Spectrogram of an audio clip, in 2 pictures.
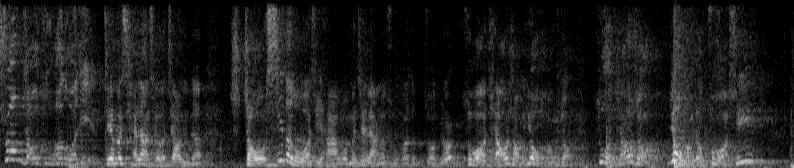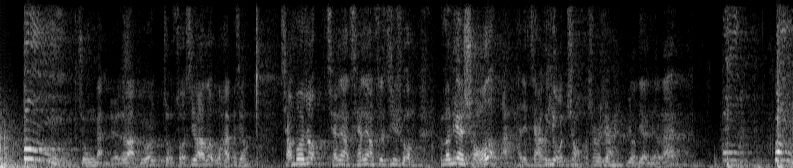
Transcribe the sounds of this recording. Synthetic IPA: ʂwɑ˥ŋʈ͡ʂo˧˥ʊt͡su˨˩xɤ˧˥lwɔ˧˥t͡ɕi˥˩t͡ɕjɛ˧˥xɤ˧˥t͡ɕʰjɛ˧˥nljɑ˨˩ŋt͡ɕʰɔ˨˩t͡ɕjɑ˥ʊni˨˩d̪ə˦ | ʂo˨˩ʊɕi˥d̪ə˨lwɔ˧˥t͡ɕi˥˩xa˩wɔ˨˩mə˦nʈ͡ʂɤ˥˩ljɑ̰˨˩ŋɡə˦t͡su˨˩xɤ˧˥t͡sə˨˩mə˦t͡swɔ˥˩pi˨˩ɻu˦˥t͡swɔ˥˩t̪ʰjɑ˧˥ʊʂo˨˩ʊjo˥˩ʊxɤ˧˥ŋʈ͡ʂo˨˩˦ʊt͡swɔ˥˩t̪ʰjɑ˧˥ʊʂo˨˩˦ʊjo˥˩ʊxɤ˧˥ŋʈ͡ʂo˨˩ʊt͡swɔ˥˩ɕi˥ | pɤ˥˩ŋt͡ɕʊ˧˥ŋka̰˨˩nt͡ɕɥɛ˧˥t̪we˥˩ba˨˩pi˨˩ɻu˧˦ʂʈ͡ʂo˨˧˩ʊt͡swɔ˨˩ɕi˥a˧˥lə˧˩wɔ˨˩xa˧˥p̬u˥˩ɕ̬i˧˥ŋ | t͡ɕʰjɑ˧˥ŋpɔ˥ʈ͡ʂo˥˩ʊt͡ɕʰjɛ˧˥nljɑ˨˩ŋt͡ɕʰjɛ˧˥nljɑ˨˩ŋt͡s̩ʰ˥˧t͡ɕi˥˧ʂu˥˩kə˧˥nə˧˥ljɛ˥˩nʂo˧˥ʊlə˨ʔa˧˥˩t̪ʰa˥t̪e˨˩t͡ɕja˥kɤ˧˥jo˧˥ʊʈ͡ʂo˨˩˦ʊʂɻ̩˥˩bu˩ʂɻ̩˥˩˧jo˧ʊljɛ˥˩nt͡sɛ̰˨˩la˧˥ɪ | pŋpɤ˥ŋ

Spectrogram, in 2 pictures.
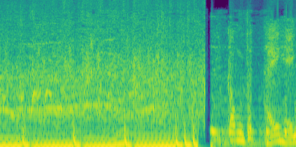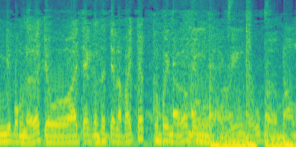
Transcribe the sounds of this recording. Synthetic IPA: xə˧wŋ͡mt̪ʰi˦˥k̚t̪ʰe˧˨ɦḭ˧˨ənɲɨ˧ɓɔ˨˩nɨ̰˧˥ət͡ɕu˨˩ə˩t͡ɕa̰ː˧˥kə˨˩t̪ʰə˧t͡ɕa˧˩laː˨˩faː˨˦jt͡ɕə˦˥t̚xə˧wŋ͡mfa˧jnɨ̰˧˥ət͡ɕə˧nŋaː˨˩jŋwi˨˦ənɗu˧˥ɓəː˨˩ma˧wŋ͡m

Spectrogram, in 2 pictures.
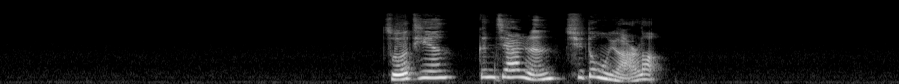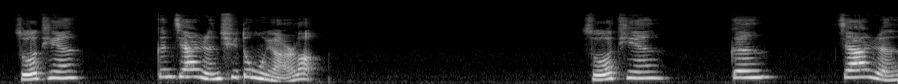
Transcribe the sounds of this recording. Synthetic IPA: t͡swɔ˧˥t̪ʰjɛ˥n | kə˥nt͡ɕja˥ɻə˧˥nt͡ɕʰy˥˧t̪ʊ˥˩ŋɥə̰˧˥lə˧ | t͡swɔ˧˥t̪ʰjɛ˥n | kə˥nt͡ɕja˥ɻə˧˥nt͡ɕʰy˥˧t̪ʊ˥˩ŋɥə˧˥lə˧ | t͡swɔ˧˥t̪ʰjɛ˥n | kə˥n | t͡ɕja˥ɻə˧˥

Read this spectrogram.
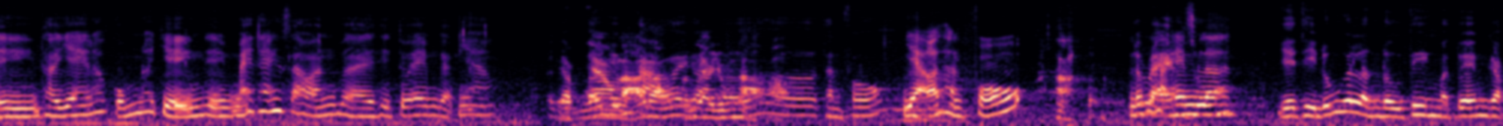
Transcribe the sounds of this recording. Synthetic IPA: i˨˩t̪ʰəː˨˩jzaː˧nɗɔ˨˦kʊ̰˧˥ŋ͡mnɔ˨˦jt͡ɕwḭ˧˨ənt̪ʰi˨˩ma˨˦jt̪ʰaː˨˦ŋsaː˧wʔa˧˩jŋ̟ve˨˩t̪ʰi˨˩t̪u˧˩jʔɛ˧mɣa˨˩p̚ɲa˧w | ɣa˨˩p̪̚əː˨˦ɨ˨˦˧ɔ˨˦˧ɣːt̪ʰɛ˨˩jŋ̟fo˨˦za̰ː˧˨ʔəː˧˩t̪ʰa˨˩jŋ̟fo˨˦ | lʊ˦˥k͡p̚ɗɔ˨˦˧ʔɛ˧mle˧n | və̰˧˨jt̪ʰi˨˩ɗʊ˨˦ŋ͡mkaː˨˦jlə˨˩nɗə˨˩wt̪i˧ənmaː˨˩u˧jʔɛ˧mɣa˨˩p̚

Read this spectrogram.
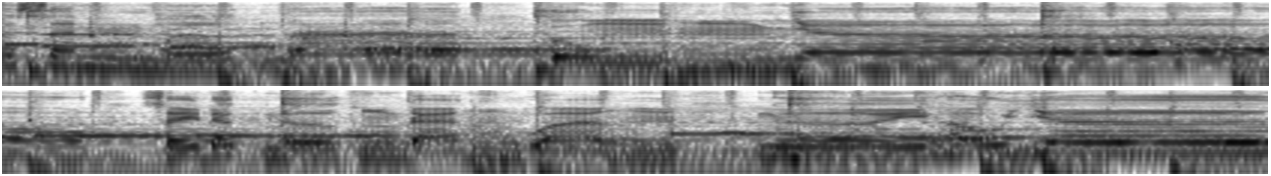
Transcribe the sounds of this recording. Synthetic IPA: sa˧ŋmɨ˨˩ək̚maː˨˩ | kʊ˨˩ŋ͡mɲa˧ | sə˧jɗə˦˥t̚nɨ˦˥ək̩̚ɗaː˨˩ŋkwaː˨˩ŋ | ŋɨ˨˩əəjɦə˨˧˩wzəː˧

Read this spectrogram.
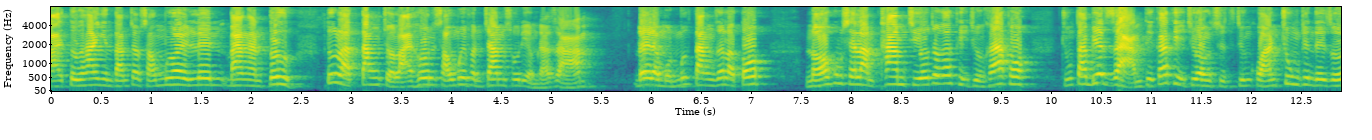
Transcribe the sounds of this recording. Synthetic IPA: a̰ː˧˨jt̪ɨ˨˩ɦaː˧jŋi˨˩nt̪aː˨˦mt͡ɕa˧msa˨˦wmɨ˧əjle˧nɓaː˧ŋaː˨˩nt̪ɨ˧t̪ɨ˦˥k̚laː˨˩t̪a˧ŋt͡ɕəː˧˩la̰ː˧˨jɦəː˧nsa˨˦wmɨ˧əjfə˨˩nt͡ɕa˧mso˨˦ɗi˧˩əmɗa̰ː˧˥zaː˧˩m | ɗə˧jlaː˨˩mo˨˩t̚mɨ˦˥k̚t̪a˧ŋzə˦˥t̚laː˨˩t̪o˦˥t̚ | nɔ˨˦kʊ̰˧˥ŋ͡msɛ̰˧˥laː˨˩mt̪ʰaː˧mt͡ɕi˨˦əwt͡ɕɔ˧kaː˦˥k̚t̪ḭ˧˨t͡ɕɨ˨˩əŋxaː˦˥k̚t̪ʰo˧j | t͡ɕʊ˨˦ŋ͡mt̪aː˧ɓi˦˥ət̚zaː˧˩mt̪ʰi˨˩kaː˦˥k̚t̪ʰḭ˧˨t͡ɕɨ˨˩əŋt͡ɕt͡ɕɨ˨˦ŋxwaː˨˦nt͡ɕʊ˧ŋ͡mt͡ɕe˧nt̪ʰe˨˦zəː˨˦j

